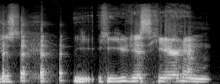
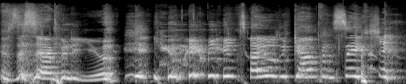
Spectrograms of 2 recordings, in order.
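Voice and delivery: mock lawyer ad; 11 semitones higher than usual. Parody lawyer ad.

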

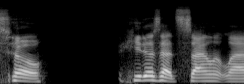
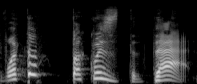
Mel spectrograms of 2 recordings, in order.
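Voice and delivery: higher, incredulous mock outrage; angry girlfriend; 5 semitones higher, 4 dB louder than usual. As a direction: demand it like she can't believe him. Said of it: "She goes".

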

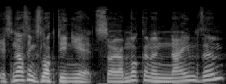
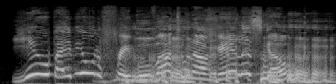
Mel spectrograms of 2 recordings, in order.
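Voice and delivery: whooping it out high and loud; gleeful celebration; 10 semitones higher, 10 dB louder than usual. Retold or imitated. Customer celebrating a free bull bar in his head, gleeful shout. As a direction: secret jubilation bursting out at full volume. Acting out his secret inner glee.

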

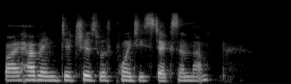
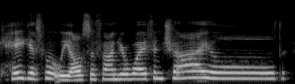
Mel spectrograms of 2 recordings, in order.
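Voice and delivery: higher, gloating "guess what" taunt; mock taunting; 4 semitones higher than usual. English troops gloating to Robert, higher taunting voice. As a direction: rub it in like a smug enemy soldier.

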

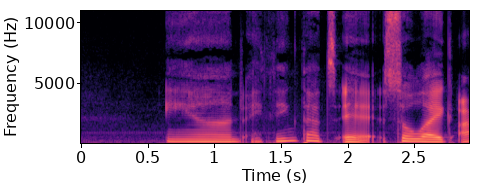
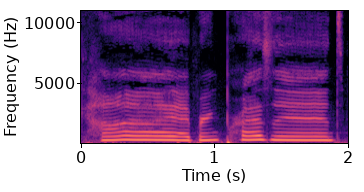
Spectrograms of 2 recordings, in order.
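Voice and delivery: cheery arrival; 9 semitones higher, much slower than usual. Retold or imitated. Arriving at her parents with plants.

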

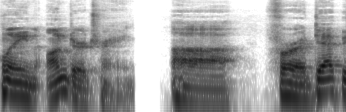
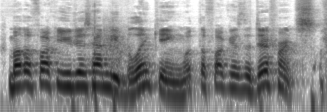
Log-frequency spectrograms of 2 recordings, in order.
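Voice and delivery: higher, fast incredulous rant; exasperated retort; 10 semitones higher, faster than usual. Retold or imitated. Recruit snapping back at his trainers, fast high exasperation. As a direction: fire it back in disbelief.

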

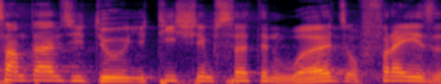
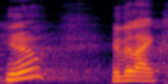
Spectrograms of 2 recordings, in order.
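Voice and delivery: ordinary delivery

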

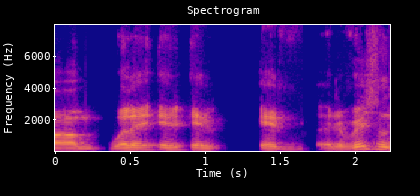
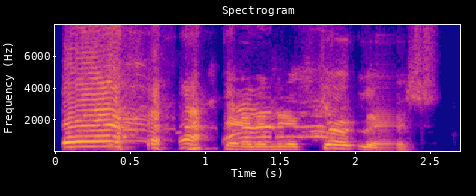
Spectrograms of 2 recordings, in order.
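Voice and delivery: laughing; 4 semitones higher, 5 dB louder, much slower than usual. Real, not acted. Teasing friend about shirtless show.

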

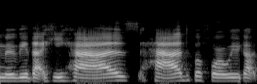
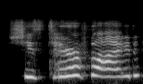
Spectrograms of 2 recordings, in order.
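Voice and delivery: higher, louder, slow mock alarm from the dad; alarmed husband; 12 semitones higher, 7 dB louder, slower than usual. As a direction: play the panicked dad, drawn out. Husband's alarmed text, retold.

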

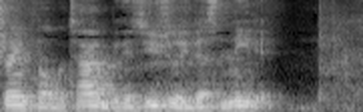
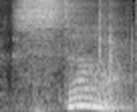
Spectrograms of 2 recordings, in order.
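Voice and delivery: high-pitched imitation of a raised alarm; retold alarmed cry; 9 semitones higher, 6 dB louder than usual. Hypnotized lady calls from her window, mock alarmed cry. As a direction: mimic a high, loud cry for help. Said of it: "busts out of her window and is like".

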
